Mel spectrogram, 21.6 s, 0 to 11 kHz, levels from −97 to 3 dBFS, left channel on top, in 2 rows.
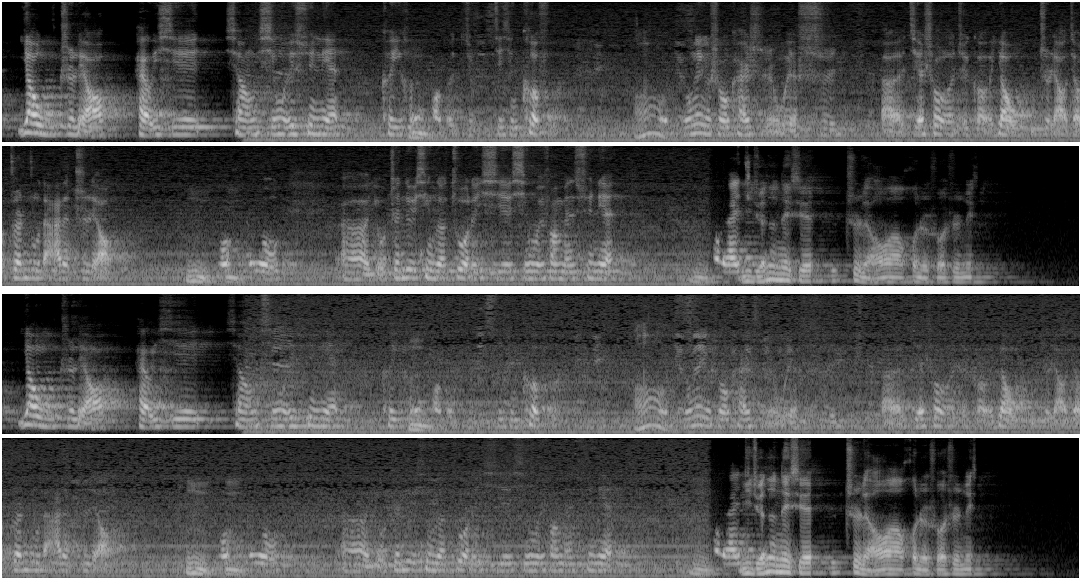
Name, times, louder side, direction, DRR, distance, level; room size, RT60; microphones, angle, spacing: voice 1, 0.2-1.1 1.4-2.0 2.3-3.4 3.8-5.6 6.6-8.4 8.8-11.9 13.0-13.6 14.1-16.9 17.9-18.2, left 3 dB, 90° left, 2.6 m, -30 dB
sound 1, 2.4-17.9, right 1 dB, 50° right, 1.7 m, -43 dB
voice 2, 6.3-6.8 12.5-13.3 17.7-20.5, right 3 dB, 85° right, 1.1 m, -32 dB
27.0 x 20.0 x 9.3 m
head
